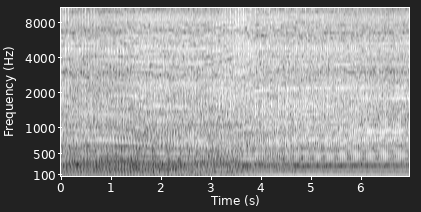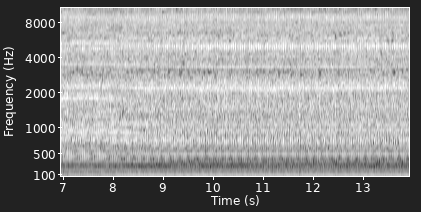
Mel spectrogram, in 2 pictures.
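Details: 2006 Nissan X-Trail T30: revs drop to a steady idle with a faint irregular knock, reported at 1,000, 2,000 and 3,000 rpm after a few hundred km on one-third of the oil, often at the rev limiter; cause unconfirmed.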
